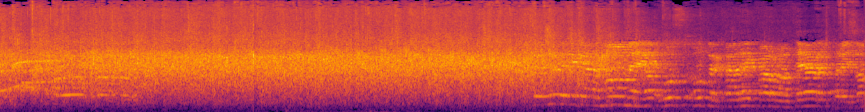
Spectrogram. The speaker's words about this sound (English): And let's give them all once again a big round of applause for the job they all do.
